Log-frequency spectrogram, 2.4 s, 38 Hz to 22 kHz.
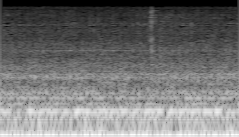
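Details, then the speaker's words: Bendix AD-2 air dryer on Volvo B10M diesel, idling about five minutes with no throttle after air system was fully emptied: low, even idle with steady beat and no hiss anywhere; air system holding, no air leak. "There is, I don't know if you can hear it or not, but no air leak."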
